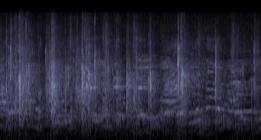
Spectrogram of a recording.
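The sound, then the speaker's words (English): An audience claps steadily, a dense, sustained patter of many hands at a moderate, even loudness, with faint voices mixed in beneath the applause. “Keep clapping. Keep on clapping.”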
